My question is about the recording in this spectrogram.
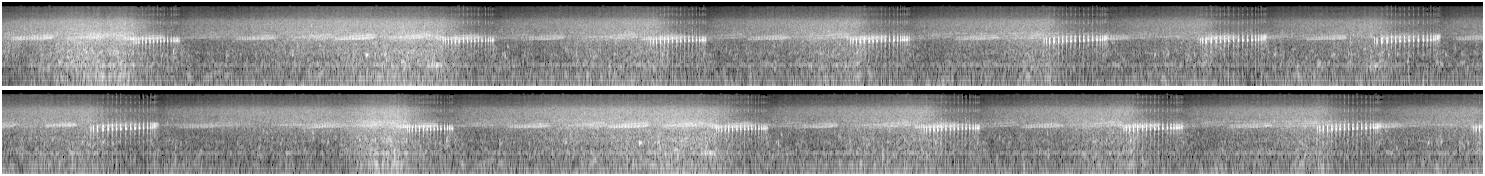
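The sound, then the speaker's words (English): Repeated calls of a mountain mist frog, sharp rising chirps around two to four seconds apart, ringing out clearly against a steady rainforest backdrop of insects and ambient hiss. “And hear the sound of the mountain mist frog.”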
